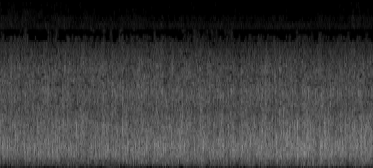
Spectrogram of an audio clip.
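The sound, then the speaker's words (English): Sustained audience applause greeting master of ceremonies George Jessel, a dense steady roar of many hands clapping at an even, loud level throughout with no voices on top. “Your applause is very gratifying to me.”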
